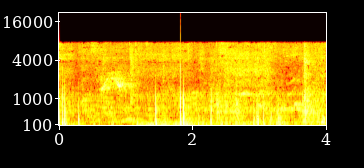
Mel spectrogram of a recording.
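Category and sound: animal, donkey hooves clip-clopping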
